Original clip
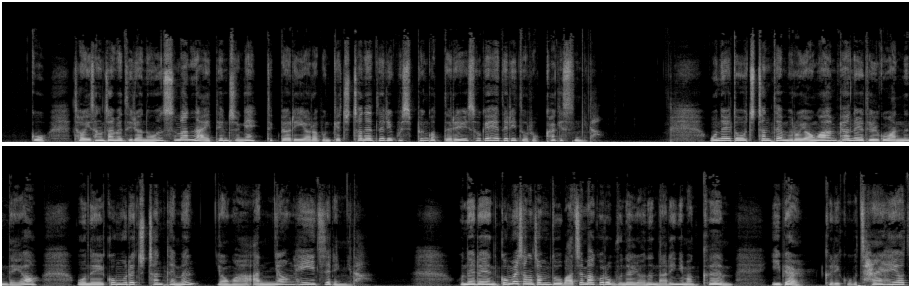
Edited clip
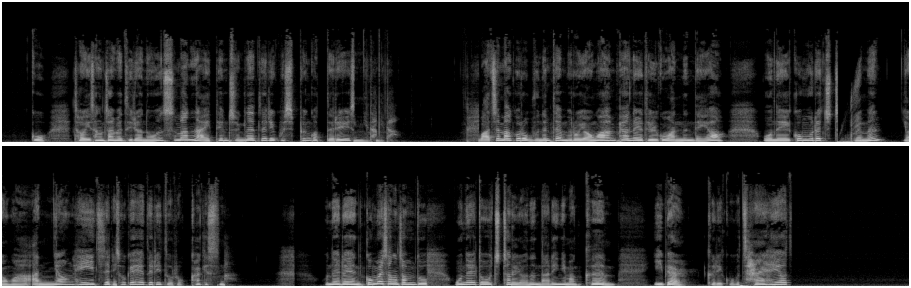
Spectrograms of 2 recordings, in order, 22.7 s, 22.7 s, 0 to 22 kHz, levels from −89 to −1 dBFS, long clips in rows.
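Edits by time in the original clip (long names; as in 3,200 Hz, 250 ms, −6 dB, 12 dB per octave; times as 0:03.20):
0:03.04–0:04.51: remove
0:05.87–0:07.22: swap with 0:15.53–0:15.81
0:08.50–0:09.56: swap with 0:18.34–0:19.18
0:13.20: tape start 0.32 s
0:16.68–0:17.32: fade in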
